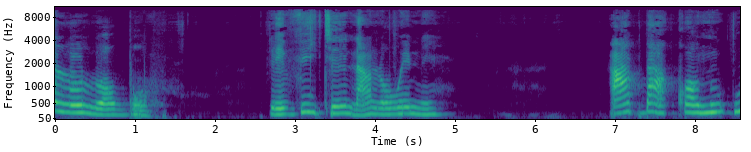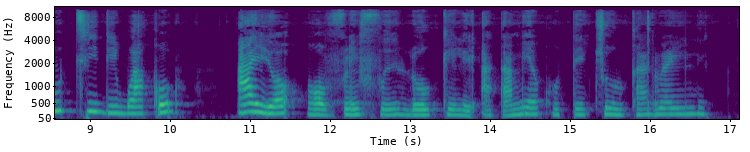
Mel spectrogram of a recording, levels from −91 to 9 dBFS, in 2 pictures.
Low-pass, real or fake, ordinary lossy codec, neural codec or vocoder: 9.9 kHz; fake; MP3, 48 kbps; codec, 16 kHz in and 24 kHz out, 1.1 kbps, FireRedTTS-2 codec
